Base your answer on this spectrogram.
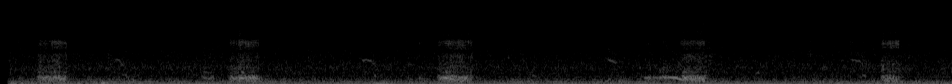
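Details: Shih Tzu puppy snoring while asleep: rhythmic, breathy rasping snores, each a short noisy burst with a higher hiss, repeating roughly every two seconds, five in all, over a steady low background hum.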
